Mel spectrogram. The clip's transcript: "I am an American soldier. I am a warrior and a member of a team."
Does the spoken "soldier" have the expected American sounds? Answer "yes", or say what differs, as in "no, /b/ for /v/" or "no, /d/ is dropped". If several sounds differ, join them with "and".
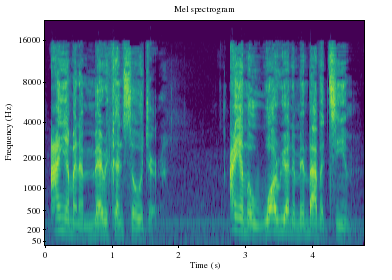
yes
